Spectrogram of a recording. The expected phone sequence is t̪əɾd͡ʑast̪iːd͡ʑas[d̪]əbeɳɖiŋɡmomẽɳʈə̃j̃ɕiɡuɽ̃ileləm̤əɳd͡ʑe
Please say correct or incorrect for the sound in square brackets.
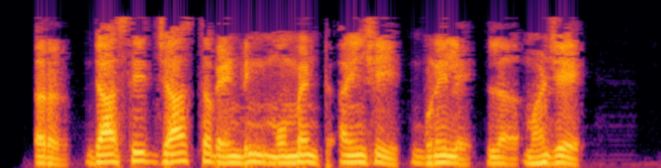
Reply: incorrect: t̪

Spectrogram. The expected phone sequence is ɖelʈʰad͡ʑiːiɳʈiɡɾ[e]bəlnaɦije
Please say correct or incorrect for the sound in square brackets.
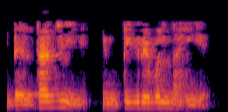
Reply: correct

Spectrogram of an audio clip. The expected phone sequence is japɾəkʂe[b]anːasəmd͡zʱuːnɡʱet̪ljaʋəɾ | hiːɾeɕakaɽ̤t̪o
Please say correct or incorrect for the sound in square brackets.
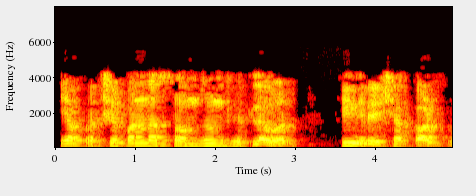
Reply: incorrect: p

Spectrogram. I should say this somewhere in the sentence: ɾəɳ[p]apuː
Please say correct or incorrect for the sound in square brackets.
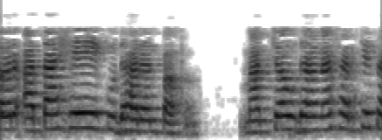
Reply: correct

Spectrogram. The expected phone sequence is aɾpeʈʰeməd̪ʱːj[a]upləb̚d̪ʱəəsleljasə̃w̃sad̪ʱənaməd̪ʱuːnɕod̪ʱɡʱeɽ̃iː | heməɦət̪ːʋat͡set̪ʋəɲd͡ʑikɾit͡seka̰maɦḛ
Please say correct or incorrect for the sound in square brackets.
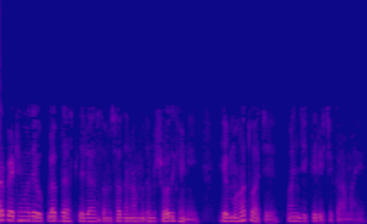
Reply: incorrect: e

